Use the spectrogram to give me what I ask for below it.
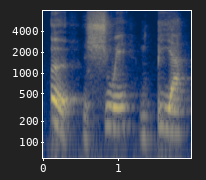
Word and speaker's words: Nshue Mpia: Choué s'écrit N-S-H-U-E. Chouempia. M-P-I-A comme vous l'entendez.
